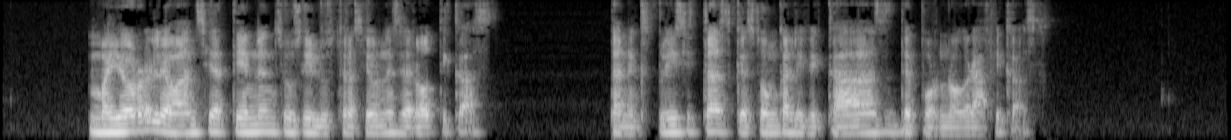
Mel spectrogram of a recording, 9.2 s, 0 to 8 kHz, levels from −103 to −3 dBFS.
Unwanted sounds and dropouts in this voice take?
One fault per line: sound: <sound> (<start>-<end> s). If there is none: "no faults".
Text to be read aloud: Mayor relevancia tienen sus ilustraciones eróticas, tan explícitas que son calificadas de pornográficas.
no faults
